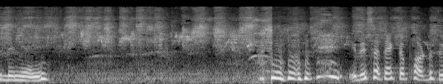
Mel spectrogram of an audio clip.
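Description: A woman's voice, briefly at the start and again from a little past halfway, with birds chirping in the background.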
